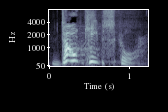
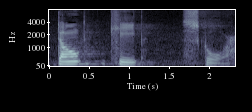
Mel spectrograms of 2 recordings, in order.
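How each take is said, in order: First: Don't keep score, slow and stressed; slow emphatic repeat. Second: Said in the usual way. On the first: Shown as a demonstration. Preacher repeats his third point to the congregation, slow and stressed. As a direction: lean on Don't, stretch it out. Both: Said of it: "Number three".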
